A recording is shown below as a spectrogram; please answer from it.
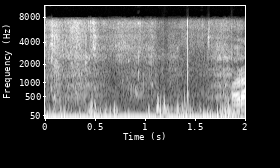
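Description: Thin lake ice crunching and cracking under a man's hands and knees as he crawls across it, with a few sharp cracks over a steady low rumble. A man's voice starts near the end.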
